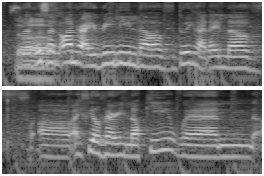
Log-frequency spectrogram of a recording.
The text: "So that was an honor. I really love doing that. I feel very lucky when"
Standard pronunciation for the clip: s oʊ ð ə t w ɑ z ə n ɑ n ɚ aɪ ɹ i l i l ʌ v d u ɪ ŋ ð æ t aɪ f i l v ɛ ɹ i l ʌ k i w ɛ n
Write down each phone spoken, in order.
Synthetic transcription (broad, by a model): s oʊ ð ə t w ɑ z ə n ɑ n ɚ aɪ ɹ i l i l ʌ v d u ɪ ŋ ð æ t aɪ f i l v ɛ ɹ i l ʌ k i w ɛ n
